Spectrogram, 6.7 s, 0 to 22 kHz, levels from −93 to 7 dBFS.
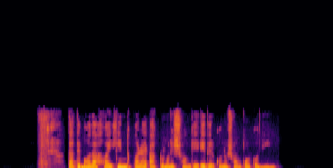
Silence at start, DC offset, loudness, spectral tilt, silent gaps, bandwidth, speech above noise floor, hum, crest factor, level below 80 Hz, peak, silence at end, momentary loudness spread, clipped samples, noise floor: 0.75 s; under 0.1%; -19 LUFS; -5.5 dB/octave; none; 8 kHz; over 73 dB; none; 18 dB; -58 dBFS; -2 dBFS; 1.2 s; 12 LU; under 0.1%; under -90 dBFS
